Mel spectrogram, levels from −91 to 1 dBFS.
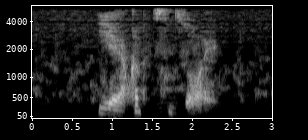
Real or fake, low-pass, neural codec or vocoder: fake; 5.4 kHz; codec, 16 kHz, 16 kbps, FreqCodec, larger model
